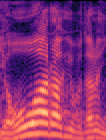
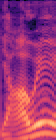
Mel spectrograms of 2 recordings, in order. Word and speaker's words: 야훼: 그래서 정확한 언어를 추정하면 여호와라기보다는 야훼에 가까워요. 야훼, 발음상으로 보면.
